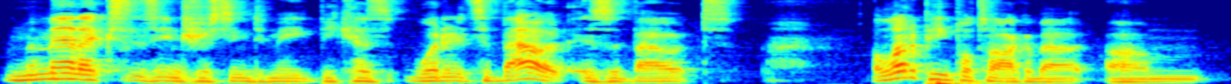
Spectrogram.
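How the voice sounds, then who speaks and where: A man's voice: medium pitch, animated, brisk, fairly bright tone, husky. A man, a filmmaker guest, talking in a casual interview, often hesitating and repeating words. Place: radio show studio.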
